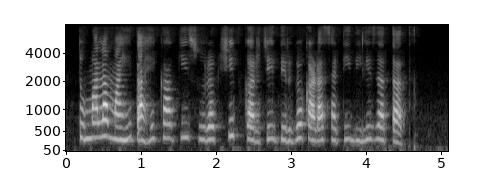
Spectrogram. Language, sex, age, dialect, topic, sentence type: Marathi, female, 25-30, Varhadi, banking, statement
